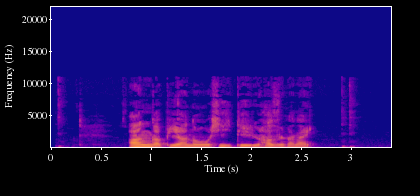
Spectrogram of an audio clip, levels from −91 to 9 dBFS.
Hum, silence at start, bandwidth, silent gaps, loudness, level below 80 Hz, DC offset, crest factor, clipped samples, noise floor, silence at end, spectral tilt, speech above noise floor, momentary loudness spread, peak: none; 0.8 s; 11.5 kHz; none; -27 LUFS; -60 dBFS; under 0.1%; 22 dB; under 0.1%; -62 dBFS; 0.8 s; -7 dB/octave; 36 dB; 12 LU; -6 dBFS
